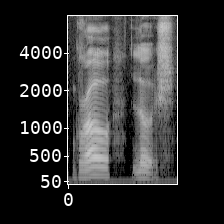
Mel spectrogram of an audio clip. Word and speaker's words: Gruluge: Yeah, I still need to get used to saying your last name. Gruluge with a G at the end. Growluge. Groluge. Growluge. Groluge.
